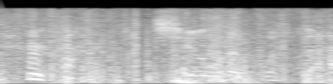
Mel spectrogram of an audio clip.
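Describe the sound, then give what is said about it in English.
Raindrops fall onto a microphone in a dense, continuous crackling patter that fills the whole short stretch without pause, rough and fairly loud throughout. “I think his roof's caved in and it's just raindrops falling on his microphone.”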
